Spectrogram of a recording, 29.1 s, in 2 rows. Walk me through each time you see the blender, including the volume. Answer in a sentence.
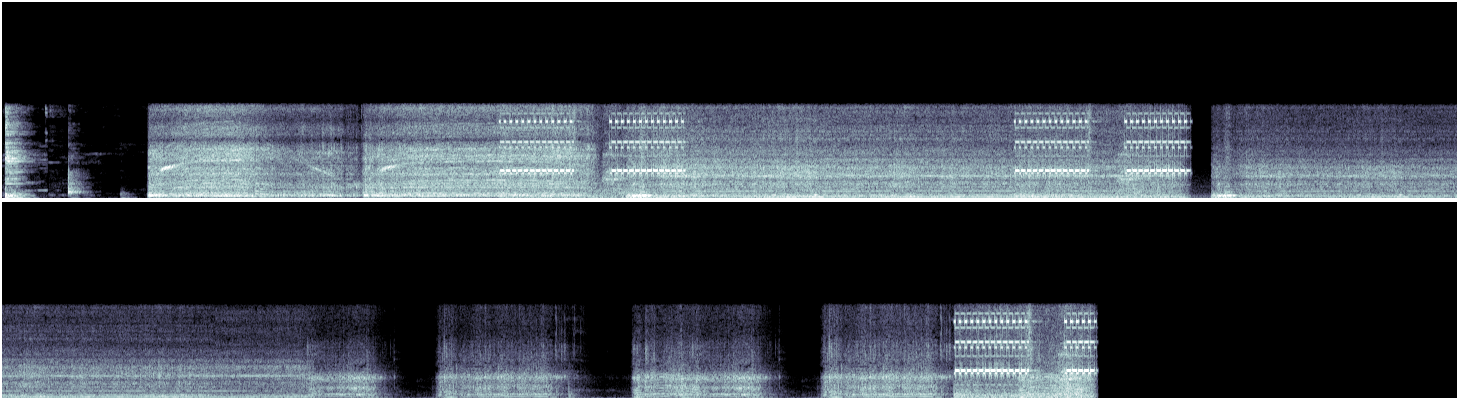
The blender can be heard from 0.0 to 25.5 s, getting quieter.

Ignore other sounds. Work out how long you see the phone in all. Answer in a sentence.
The phone can be heard for 5 seconds in total.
